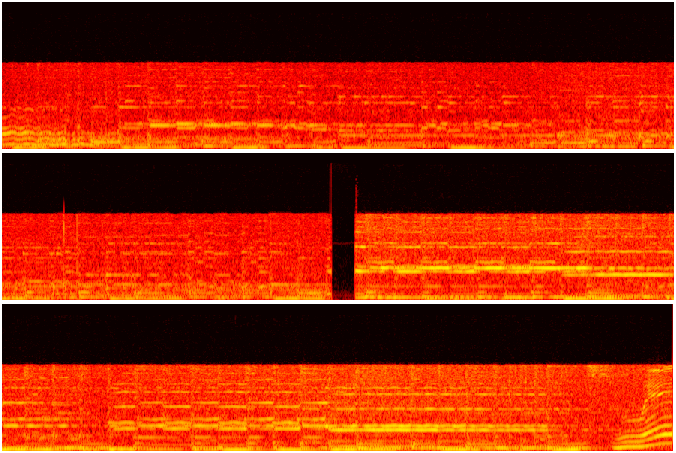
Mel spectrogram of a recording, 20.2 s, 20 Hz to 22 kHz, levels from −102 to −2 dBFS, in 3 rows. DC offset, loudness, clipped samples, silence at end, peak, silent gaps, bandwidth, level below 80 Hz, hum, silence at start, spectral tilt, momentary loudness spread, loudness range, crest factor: under 0.1%; -36 LUFS; under 0.1%; 0 s; -20 dBFS; none; 4.4 kHz; -46 dBFS; none; 0 s; -7.5 dB/octave; 11 LU; 9 LU; 16 dB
